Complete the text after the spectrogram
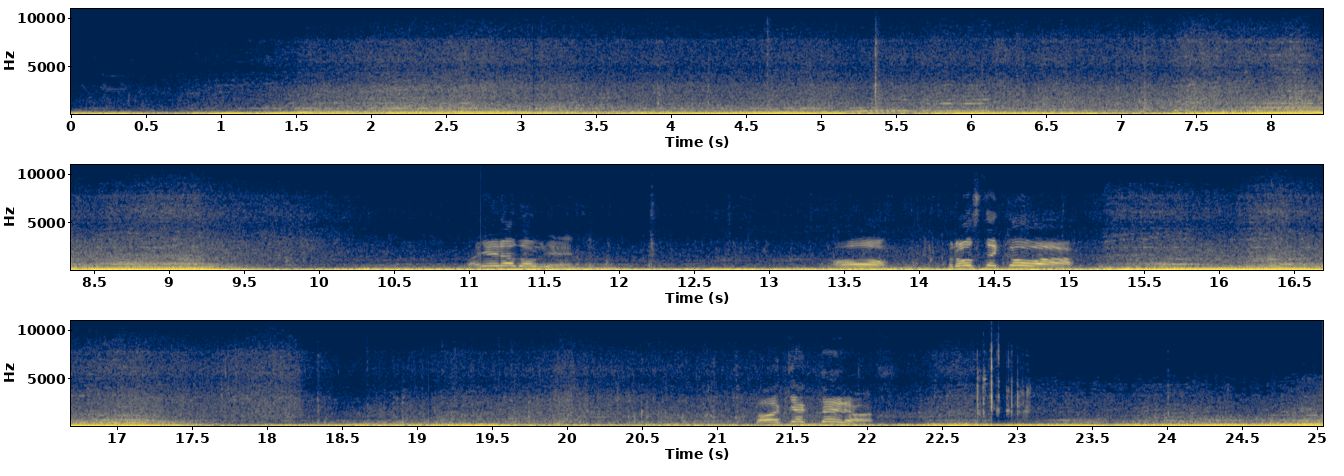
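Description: Tyres churn and splash through deep mud and water.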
